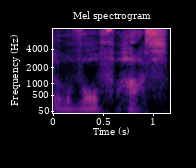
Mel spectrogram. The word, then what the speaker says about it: Haas: It's called The Weather 15 Years Ago by an Austrian writer named Wolf Haas, or I guess it's pronounced Wolf Haas, H-A-A-S.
